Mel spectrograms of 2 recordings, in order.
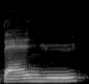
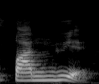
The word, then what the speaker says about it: Pan Yue: Like yeah, I'm going to guess that in English dub they probably pronounce the word like Ban Yu, something like that. But it's Pan Yue. It's not Ban Yu. That's not how you pronounce a Chinese name.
